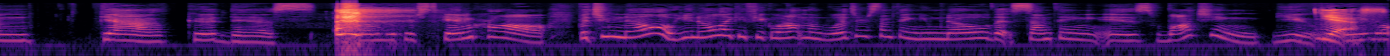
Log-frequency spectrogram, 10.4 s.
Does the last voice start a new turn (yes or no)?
no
